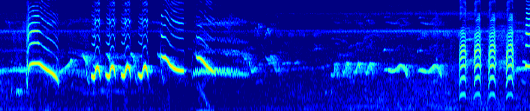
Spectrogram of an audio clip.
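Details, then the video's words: Male hwamei sings to a female's stimulating calls, used to train birds: a loud down-slurred whistle, a quick run of bouncing notes, two more falling slurs, a quieter warbled stretch, then five rapid hooked notes. "Khướu trống hót múa cực đỉnh kèm tiếng mái ro kích quá hay"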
